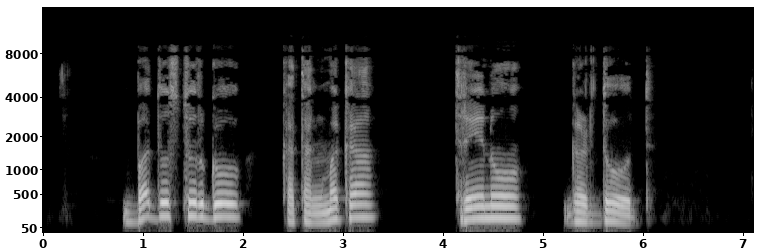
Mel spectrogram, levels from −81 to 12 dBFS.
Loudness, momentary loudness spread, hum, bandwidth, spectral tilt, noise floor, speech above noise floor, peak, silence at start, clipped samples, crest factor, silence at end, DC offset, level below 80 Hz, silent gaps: -14 LUFS; 14 LU; none; 9.4 kHz; -6 dB/octave; -88 dBFS; 75 dB; 0 dBFS; 0.8 s; under 0.1%; 16 dB; 1.05 s; under 0.1%; -54 dBFS; none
